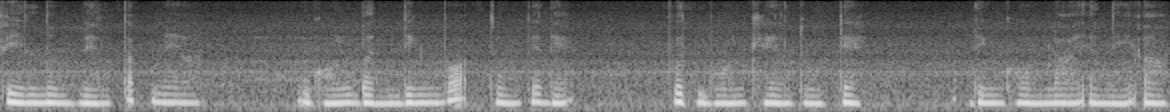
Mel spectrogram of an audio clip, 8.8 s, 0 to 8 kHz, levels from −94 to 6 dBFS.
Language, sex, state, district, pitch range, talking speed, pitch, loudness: Mizo, female, Mizoram, Aizawl, 155-170 Hz, 145 wpm, 165 Hz, -16 LUFS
